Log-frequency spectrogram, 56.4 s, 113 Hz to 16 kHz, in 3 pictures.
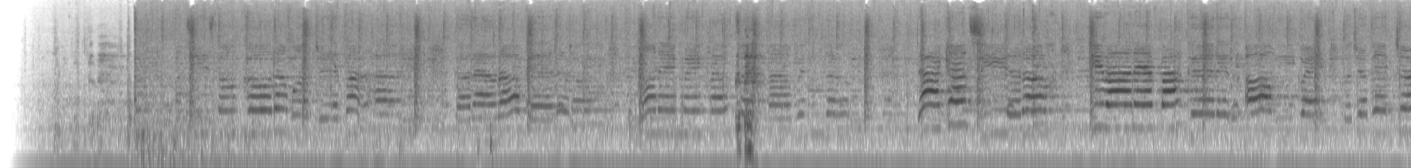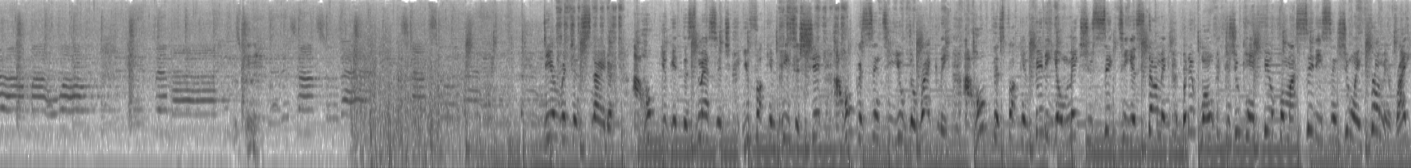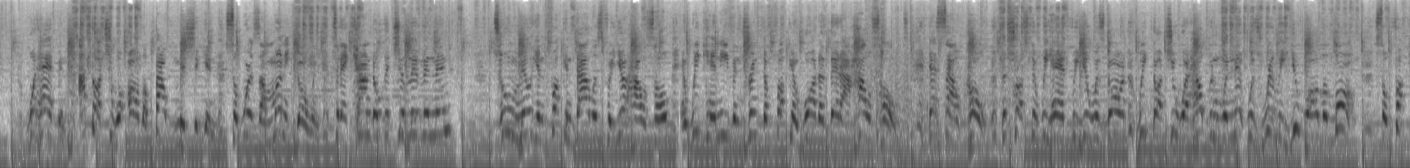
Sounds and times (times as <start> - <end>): Music: 0.2 - 56.4.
